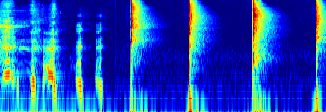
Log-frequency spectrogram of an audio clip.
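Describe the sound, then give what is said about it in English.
Four sharp slap sound effects, crisp smacking cracks spaced about half a second apart, following a short burst of vocal sounds at the start. “I'm gonna put a smacking sound in there. Zing.”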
